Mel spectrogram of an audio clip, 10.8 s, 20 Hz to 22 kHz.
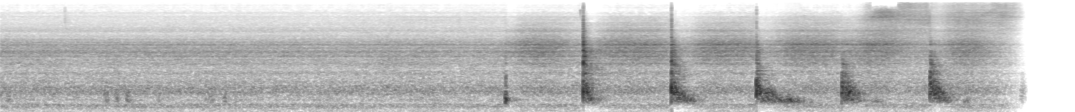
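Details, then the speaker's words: Handheld ultrasound Doppler probe placed on the wrist over the radial artery near the base of the thumb during Doppler blood pressure measurement; hiss, then sharp rhythmic whooshing pulses about 70 a minute. "in certain cases you will need to use the radial artery your setup will be the same as performing a brachial artery Doppler blood pressure but you will place the Ultras head at the patient's wrist near the base of the thumb"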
